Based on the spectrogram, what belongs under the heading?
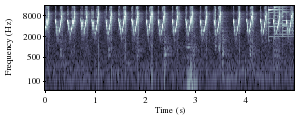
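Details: Cigun nembak variation used for tutoring: quick, slightly uneven chain of sweeping down-up chirps, loud and high, with a brief ringing metallic sound near the end.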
